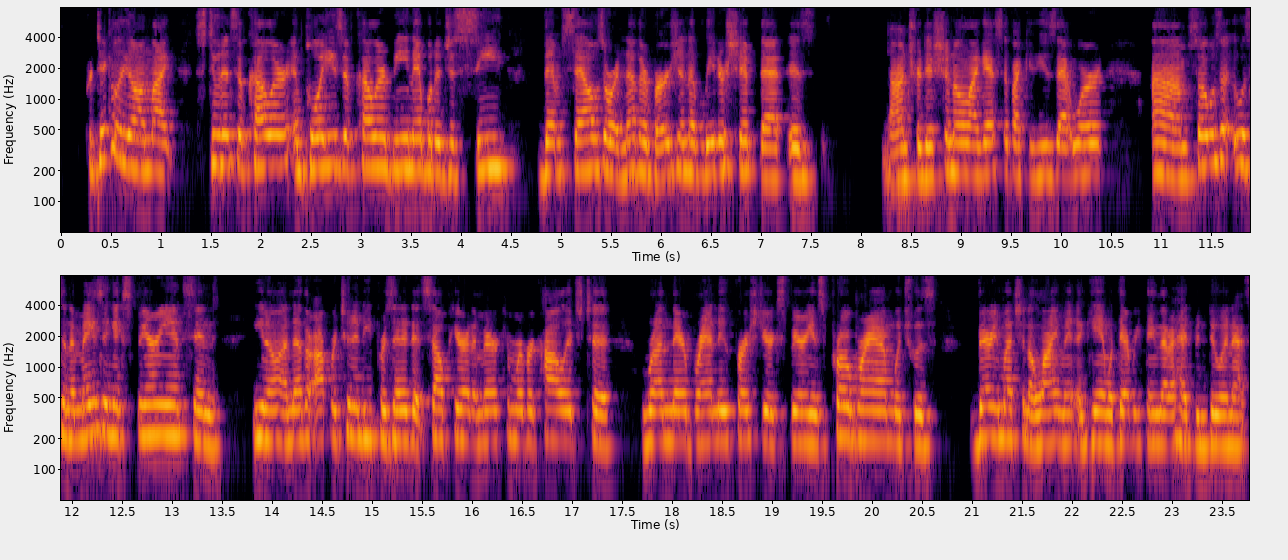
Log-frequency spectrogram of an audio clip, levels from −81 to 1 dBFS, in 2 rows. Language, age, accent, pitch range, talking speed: English, 30-49, American, 170-195 Hz, 190 wpm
